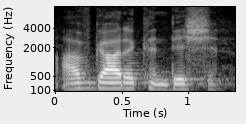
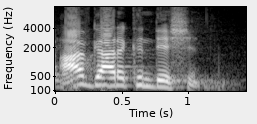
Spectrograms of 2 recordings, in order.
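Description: First: Said in the usual way. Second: Loud, raised-pitch call to the congregation; loud prompt. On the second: Shown as a demonstration. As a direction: proclaim it for the crowd to repeat. Preacher prompts congregation to repeat.

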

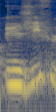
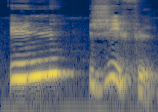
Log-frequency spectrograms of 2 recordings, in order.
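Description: First: Said in the usual way. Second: Slow, higher, louder teacher's reading; deliberate, emphatic word-by-word reading; slow model reading. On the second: Shown as a demonstration. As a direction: announce the word slowly for learners. Slow model reading, then explained.

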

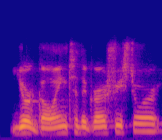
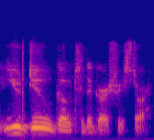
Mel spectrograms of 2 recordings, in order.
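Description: First: Said in the usual way. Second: "do" pressed down firmly, "You do go"; emphatic do. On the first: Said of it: "instead of saying". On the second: Shown as a demonstration. Teacher to class, demoing the English emphatic, "do" stressed. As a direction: lean on "do" to show the emphatic. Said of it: "you would say".

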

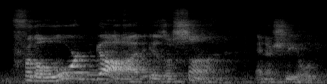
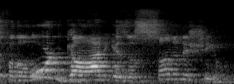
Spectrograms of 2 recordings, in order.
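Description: First: Slow, low, soft scripture; quiet verse. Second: Said in the usual way. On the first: Acted. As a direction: lay the verse down gently. Verse repeated quietly and slowly.

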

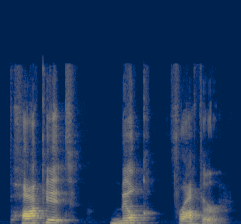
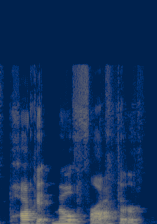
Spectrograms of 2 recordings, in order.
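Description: First: "Pocket milk frother" slow and louder, each word set apart; emphatic word by word. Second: Said in the usual way. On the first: Shown as a demonstration. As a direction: punch Pocket, milk, frother one at a time. Repeats gadget name for effect.

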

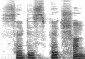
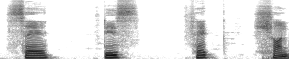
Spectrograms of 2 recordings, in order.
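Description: First: Said in the usual way. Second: satisfaction very slow as স্যা, টিস, pack, শন with long pauses; split into four syllables. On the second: Shown as a demonstration. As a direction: break satisfaction into four isolated beats. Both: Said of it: "চারবারে উচ্চারণ করা সম্ভব".

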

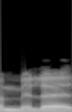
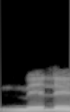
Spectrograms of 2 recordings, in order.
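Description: First: ਮਿਲੈ ending in an open 'eh'; dulavan ending. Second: ਮਿਲੇ ending in a close 'ay'; single-lav ending. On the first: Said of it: "ਦਲਾਵਾਂ ਦੇ ਨਾਲ". (ਮਿਲੈ ਦਲਾਵਾਂ ਦੇ ਨਾਲ) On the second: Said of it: "ਨਹੀਂ ਪੜ੍ਹ ਦੇਣਾ". (ਮਿਲੇ ਇੱਕ ਲਾਂ ਨਾਲ) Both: Shown as a demonstration.

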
